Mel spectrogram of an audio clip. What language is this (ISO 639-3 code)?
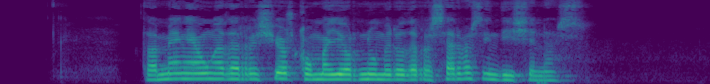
glg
